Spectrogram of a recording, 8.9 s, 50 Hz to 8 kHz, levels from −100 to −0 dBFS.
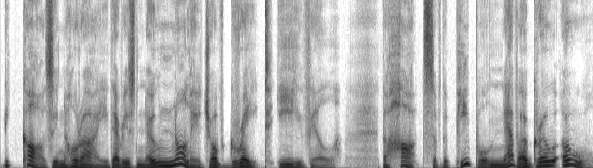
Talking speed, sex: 120 wpm, male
